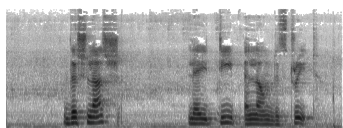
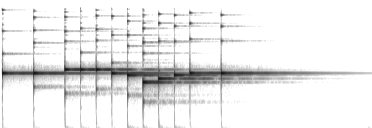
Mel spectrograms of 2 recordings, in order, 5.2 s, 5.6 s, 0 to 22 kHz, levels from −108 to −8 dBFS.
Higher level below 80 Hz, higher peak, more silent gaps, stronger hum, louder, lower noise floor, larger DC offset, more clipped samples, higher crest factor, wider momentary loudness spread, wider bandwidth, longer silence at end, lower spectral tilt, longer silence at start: first, -52 dBFS vs under -90 dBFS; about the same, -6 dBFS vs -8 dBFS; neither; first, 50 Hz at -50 dBFS vs none; about the same, -24 LUFS vs -23 LUFS; second, -48 dBFS vs -79 dBFS; neither; neither; about the same, 20 dB vs 18 dB; about the same, 12 LU vs 12 LU; about the same, 16.5 kHz vs 16.5 kHz; second, 0.05 s vs 1.45 s; first, -4 dB/octave vs 7 dB/octave; about the same, 0.1 s vs 0.05 s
